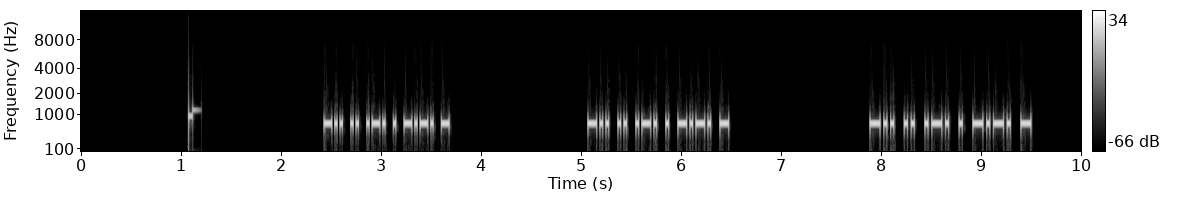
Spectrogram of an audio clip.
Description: Morse code, heard as a keyed tone, about 35 wpm, 700 Hz. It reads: DIRECT DIRECT DIRECT
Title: Speed-Racing Top 500 Words 30wpm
